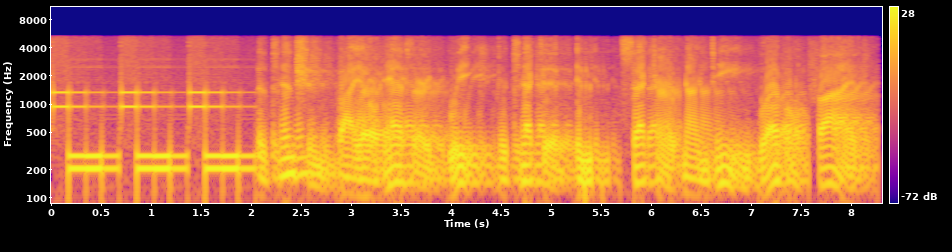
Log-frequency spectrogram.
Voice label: announcement; sven; sector19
